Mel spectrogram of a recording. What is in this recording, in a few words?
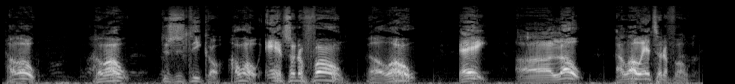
Hello Answer The Phone, American, Ringtone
